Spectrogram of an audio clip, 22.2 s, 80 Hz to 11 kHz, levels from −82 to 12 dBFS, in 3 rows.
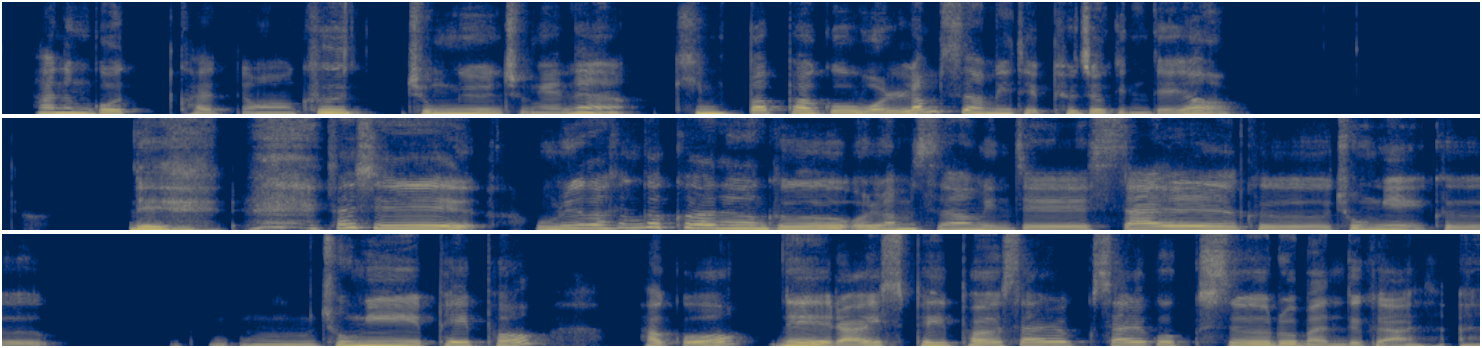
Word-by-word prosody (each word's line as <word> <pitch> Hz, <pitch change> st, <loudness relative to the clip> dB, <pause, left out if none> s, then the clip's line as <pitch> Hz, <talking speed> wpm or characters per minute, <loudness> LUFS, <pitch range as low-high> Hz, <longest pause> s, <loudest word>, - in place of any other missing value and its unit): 하는 240 Hz, -3 st, +3 dB
것 190 Hz, -1 st, 0 dB, 0.2 s
같 150 Hz, -2 st, -7 dB
어 160 Hz, 0 st, -6 dB
그 265 Hz, -2 st, +4 dB, 0.2 s
종류 185 Hz, -1 st, +1 dB
중에는 165 Hz, +11 st, -1 dB, 0.3 s
김밥하고 220 Hz, +1 st, +2 dB
월남쌈이 215 Hz, -, +1 dB
대표적인데요. 185 Hz, -, -3 dB, 1.8 s
네. 230 Hz, +2 st, +7 dB, 0.8 s
사실 295 Hz, -5 st, +3 dB, 0.2 s
우리가 295 Hz, +7 st, 0 dB
생각하는 335 Hz, -6 st, +1 dB
그 225 Hz, -5 st, +2 dB
월남쌈 205 Hz, +2 st, 0 dB
인제 165 Hz, 0 st, -3 dB
쌀 255 Hz, +5 st, +2 dB
그 160 Hz, -4 st, -4 dB
종이 185 Hz, 0 st, -2 dB
그 145 Hz, -6 st, -6 dB, 0.8 s
음 -, -, -10 dB
음 145 Hz, -2 st, -4 dB
음 140 Hz, -, -6 dB
종이 190 Hz, +2 st, +3 dB
페이퍼하고 255 Hz, -, -1 dB
네 210 Hz, -5 st, +4 dB
라이스페이퍼 200 Hz, -, +1 dB
쌀 270 Hz, +5 st, 0 dB
쌀국수로 255 Hz, -8 st, -1 dB
만든 155 Hz, 0 st, -4 dB
그 -, -, -6 dB
아 130 Hz, +2 st, -3 dB, 0.2 s
아 170 Hz, -2 st, -4 dB
205 Hz, 200 characters per minute, -22 LUFS, 175-260 Hz, 1.8 s, 네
